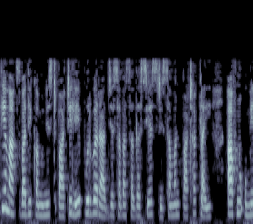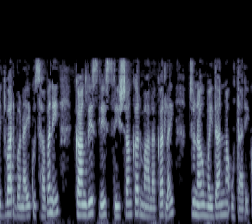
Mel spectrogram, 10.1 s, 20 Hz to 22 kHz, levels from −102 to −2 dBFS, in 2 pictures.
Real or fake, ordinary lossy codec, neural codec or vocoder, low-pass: real; none; none; 7.2 kHz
